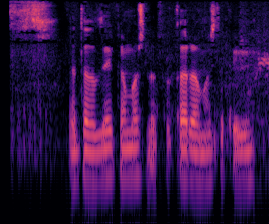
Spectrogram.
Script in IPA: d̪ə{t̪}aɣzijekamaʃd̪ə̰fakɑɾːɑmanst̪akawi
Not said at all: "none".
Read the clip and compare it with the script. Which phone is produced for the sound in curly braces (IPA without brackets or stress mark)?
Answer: t̪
